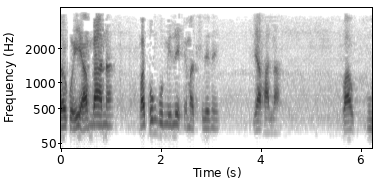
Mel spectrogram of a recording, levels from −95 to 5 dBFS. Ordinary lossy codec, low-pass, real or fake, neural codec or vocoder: MP3, 16 kbps; 3.6 kHz; fake; codec, 24 kHz, 1.2 kbps, DualCodec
